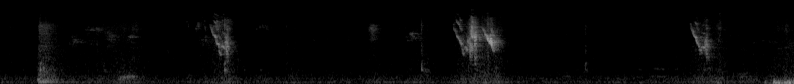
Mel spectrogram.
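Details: Playing budgerigars give scattered bright, scratchy chirps, roughly one every second or two, in a quiet indoor-sounding setting with a low thump at the end.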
